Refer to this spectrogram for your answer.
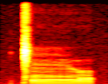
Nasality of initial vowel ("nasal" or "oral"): nasal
